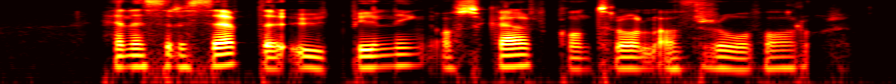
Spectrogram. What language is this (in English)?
Swedish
